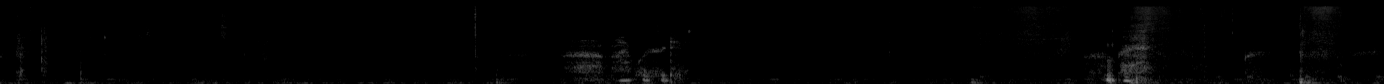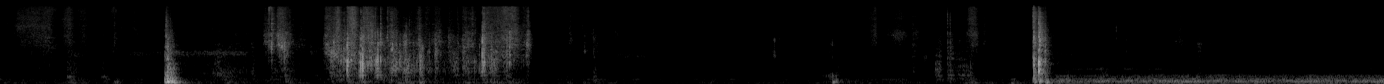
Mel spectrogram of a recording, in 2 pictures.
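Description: Sheets of paper being handled and slid on a cutting mat: scattered rustles and a long loud rustle midway, with a couple of sharp clacks. The loudest clack comes near the end as a clear acrylic quilting ruler is laid down on the paper.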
